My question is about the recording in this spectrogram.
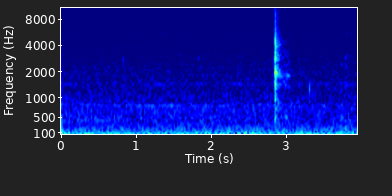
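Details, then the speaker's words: Omnipod insulin pump pod, placed on the body, fires its cannula after pressing start: a couple of clicks and a sharp pop in a quiet room; normal insertion, stung only slightly. "Press start to insert cannula. Start. And a And couple clicks and a pop."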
